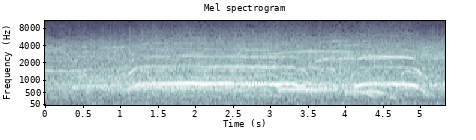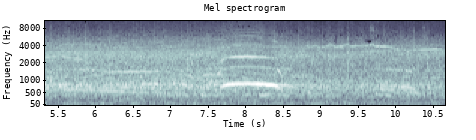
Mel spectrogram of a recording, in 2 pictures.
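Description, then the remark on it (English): A large concert crowd shouts, screams and whoops continuously while a performer tries to sing, with rising and falling cries layered over dense background noise, loud and sustained throughout with a few sharper peaks of cheering. “Stop letting off fireworks and shouting and screaming.”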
